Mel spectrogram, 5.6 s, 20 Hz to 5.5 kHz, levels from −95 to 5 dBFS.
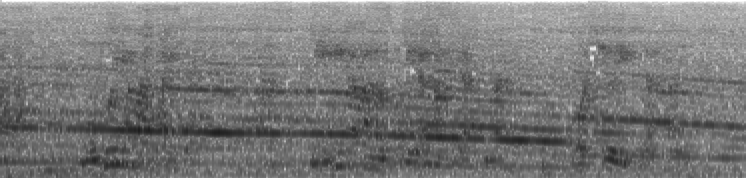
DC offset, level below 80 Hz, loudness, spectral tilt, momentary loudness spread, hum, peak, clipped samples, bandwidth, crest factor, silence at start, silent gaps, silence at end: under 0.1%; -38 dBFS; -15 LUFS; -7.5 dB/octave; 6 LU; none; 0 dBFS; under 0.1%; 5.4 kHz; 14 dB; 0 s; none; 0 s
